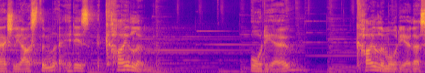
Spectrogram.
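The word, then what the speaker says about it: Caelum: asked them it is kylem audio column audio that's spelled c-a-e-l-u-m and pronounced kai lum kylem audio um there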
